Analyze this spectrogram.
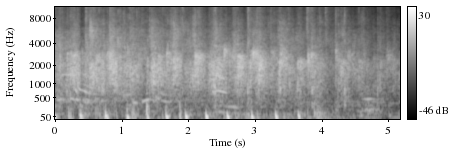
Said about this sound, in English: And we're all gonna clap.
